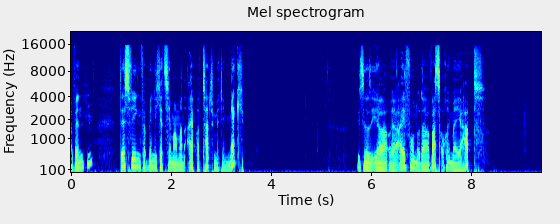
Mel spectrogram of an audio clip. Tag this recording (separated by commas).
Speech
